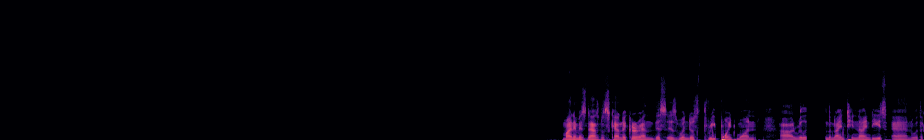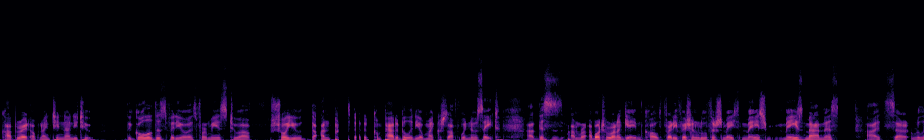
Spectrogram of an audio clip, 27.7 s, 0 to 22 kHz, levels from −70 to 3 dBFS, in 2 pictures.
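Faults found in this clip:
Digital broadcast dropout, three mutes: 12.09–12.39 s, 18.93–19.47 s (broken into several short holes, longest about 144 ms), 26.42–26.70 s. Quick 8 ms fade to silence each time. Receiver lost lock or failed frame checks and muted until clean frames resumed. Audio in the gaps is gone.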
